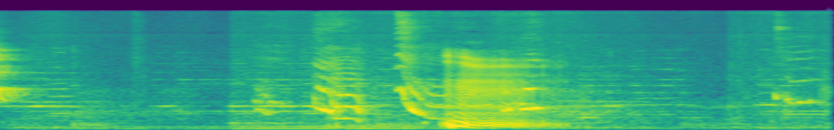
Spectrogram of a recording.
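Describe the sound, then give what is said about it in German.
A small Jack Russell Terrier puppy growls and lets out high, wavering whimpers and whines in short bursts, moderately loud, with no talking over it. “Oh Gott, so ein kleiner Jack Russell Terrier?”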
